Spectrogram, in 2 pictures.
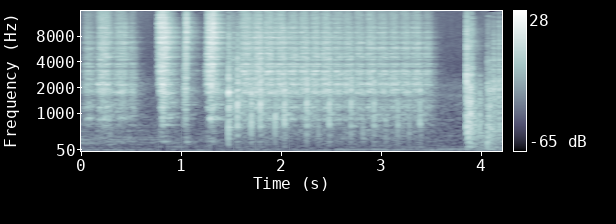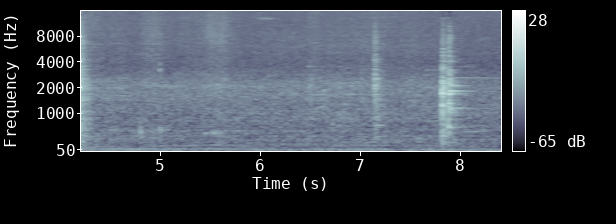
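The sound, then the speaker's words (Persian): A pot of popping corn is shaken on a switched-off stove, giving a loud, dense scraping rattle for several seconds. It then quiets, with a few sharp knocks scattered through the remaining stretch. “یکی دوتا ذرت باز شدم. یه تکون میدیم.”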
